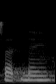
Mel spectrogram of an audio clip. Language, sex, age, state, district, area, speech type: Manipuri, female, 18-30, Manipur, Thoubal, rural, spontaneous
